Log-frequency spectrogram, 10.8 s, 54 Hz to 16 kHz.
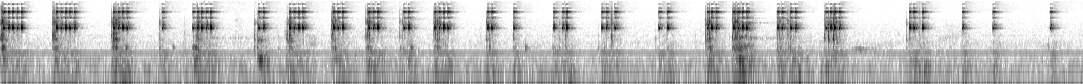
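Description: Spektrum DX8 radio transmitter beeping once for each step of its scroll roller, short high beeps two or three a second, as the mix rate is stepped up to 100%. There is a short pause near the end.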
